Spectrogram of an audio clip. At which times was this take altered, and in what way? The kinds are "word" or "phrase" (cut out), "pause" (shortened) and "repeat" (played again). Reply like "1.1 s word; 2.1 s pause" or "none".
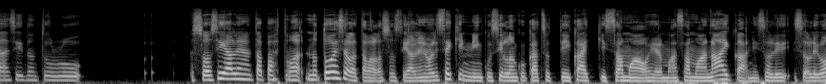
none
